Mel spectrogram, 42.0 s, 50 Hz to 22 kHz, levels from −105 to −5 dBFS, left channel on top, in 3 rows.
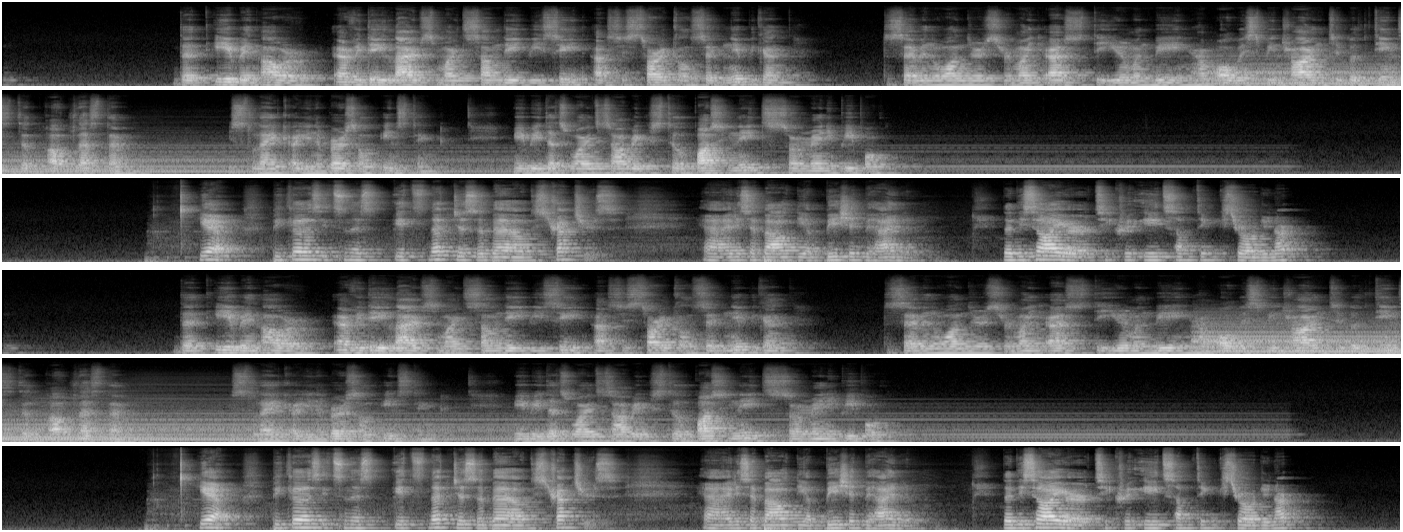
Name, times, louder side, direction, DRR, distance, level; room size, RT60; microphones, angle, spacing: voice 1, 1.7-3.1 3.3-7.8 8.8-15.3 16.3-18.3 19.1-22.8, left 1 dB, 70° left, 2 dB, 0.9 m, -31 dB
sound 1, 11.9-26.9, right 4 dB, 90° right, 0.4 m, -41 dB
voice 2, 30.0-34.6 35.0-37.1 37.7-40.8, right 2 dB, 20° right, 4 dB, 0.4 m, -31 dB
5.0 x 2.2 x 4.1 m, 0.76 s
head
